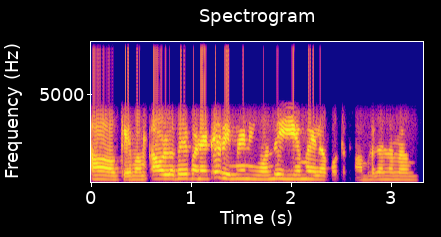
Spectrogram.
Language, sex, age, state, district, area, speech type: Tamil, female, 18-30, Tamil Nadu, Tenkasi, rural, conversation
